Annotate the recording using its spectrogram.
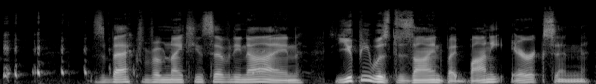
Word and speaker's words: Youppi: Y-O-U-P-P-I, Youppi.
